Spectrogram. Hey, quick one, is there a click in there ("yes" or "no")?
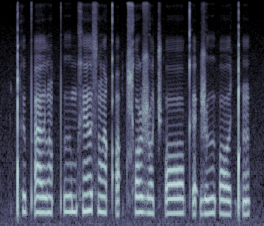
yes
